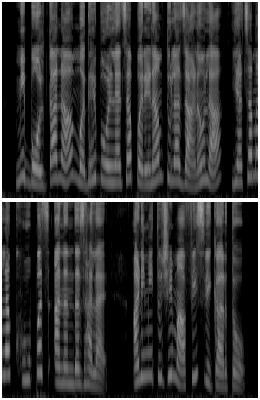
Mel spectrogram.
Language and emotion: Marathi, happy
